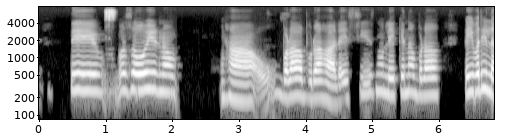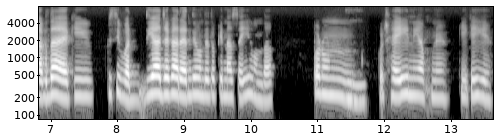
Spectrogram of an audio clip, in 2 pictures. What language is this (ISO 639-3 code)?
pan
